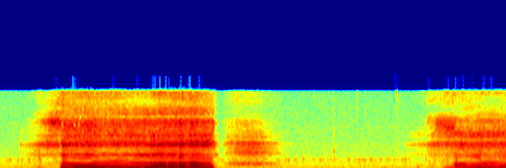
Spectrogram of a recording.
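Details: Sleeping overweight female dog: long, loud, buzzing snore on the breath in, a quiet breath out, then the next snore begins.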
